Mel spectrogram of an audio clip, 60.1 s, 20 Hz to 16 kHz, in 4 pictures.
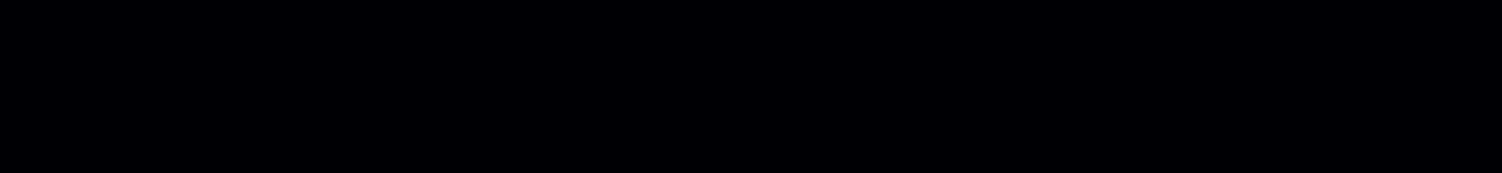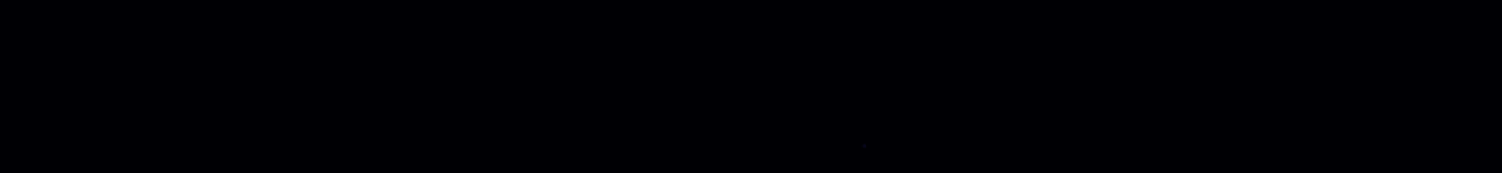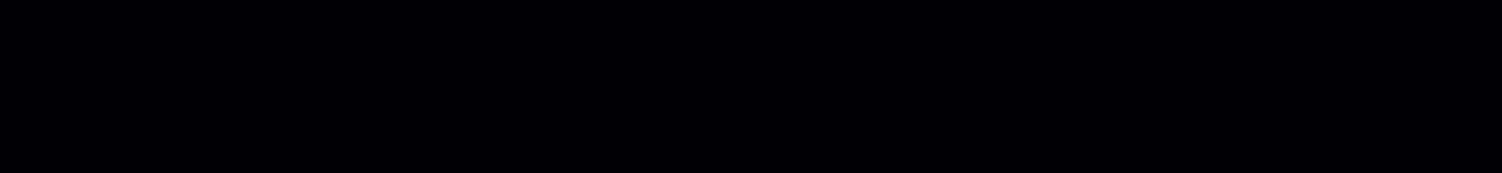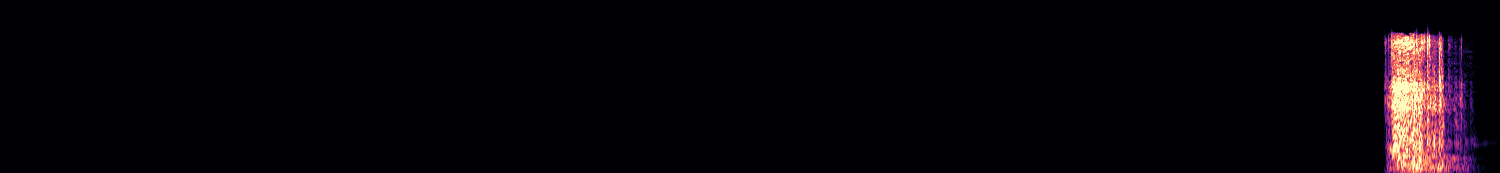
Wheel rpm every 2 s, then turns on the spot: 0, 0, 0, 0, 0, 0, 0, 0, 0, 0, 0, 0, 0, 0, 0, 0, 0, 0, 0, 0, 0, 0, 0, 0, 0, 0, 0, 0, 0, 10.
none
